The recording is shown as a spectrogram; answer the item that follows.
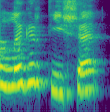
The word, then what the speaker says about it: lagartixa: Mas aqui o grande desafio é mesmo a pronúncia da letra X, que neste caso é pronunciada como ch.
